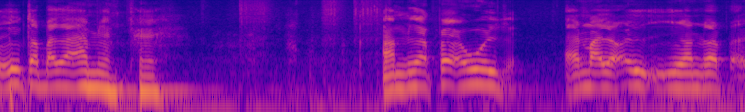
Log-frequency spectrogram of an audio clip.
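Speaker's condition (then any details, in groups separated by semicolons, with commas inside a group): Cerebral palsy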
